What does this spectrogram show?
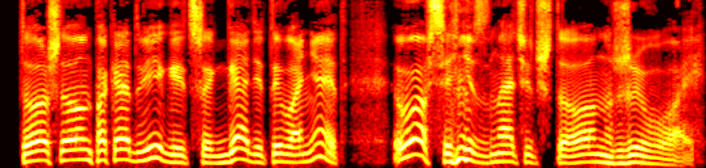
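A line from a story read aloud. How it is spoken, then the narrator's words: Laughing. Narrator (Russian): рассмеялся Елисеев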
